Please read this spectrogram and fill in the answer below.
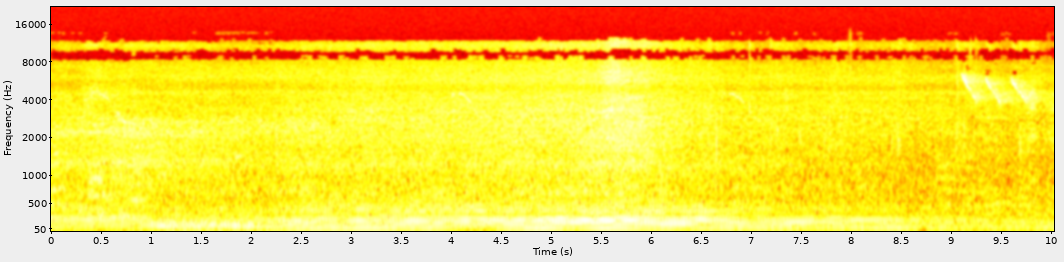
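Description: A car engine running, a low wavering hum that swells around the middle and eases off near the end. A few short high chirps sound just before the end.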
